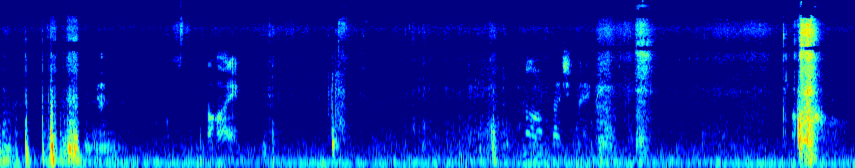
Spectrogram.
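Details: Several muffled sneezes held back at night to avoid waking someone, with one louder burst near the end in a quiet room; stifled and failed-stifled sneezes.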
